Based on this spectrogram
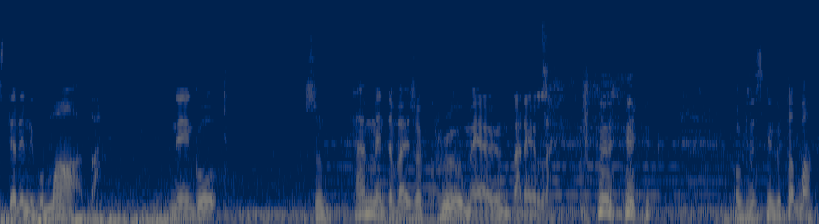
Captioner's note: nervous laugh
